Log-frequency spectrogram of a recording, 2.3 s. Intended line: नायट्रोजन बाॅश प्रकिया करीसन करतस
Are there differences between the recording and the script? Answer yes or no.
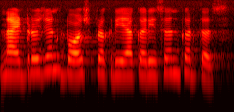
no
